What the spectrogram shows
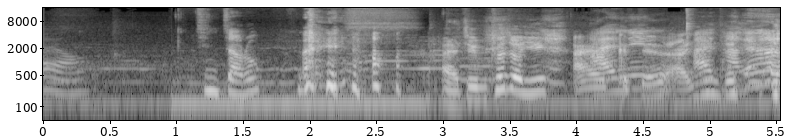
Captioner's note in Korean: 웃음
